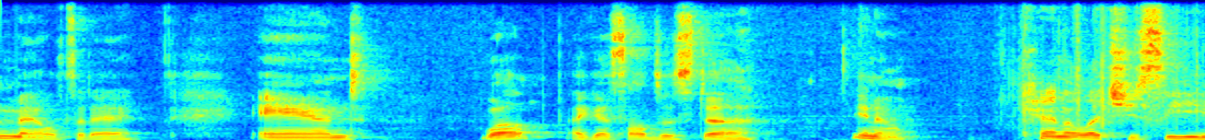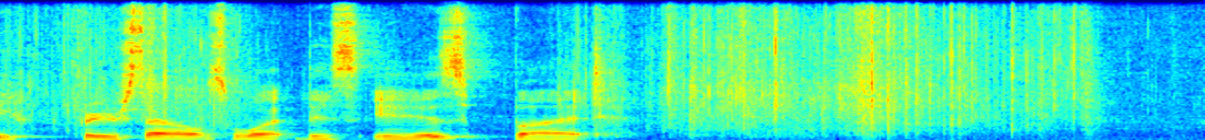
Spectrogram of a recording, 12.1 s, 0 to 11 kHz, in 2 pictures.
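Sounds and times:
bubble wrap crinkling: 4.9s - 12.0s.

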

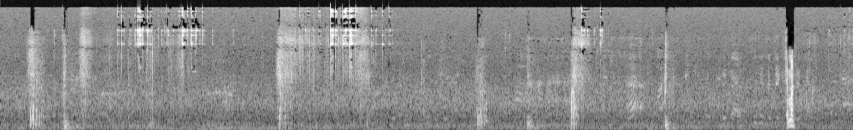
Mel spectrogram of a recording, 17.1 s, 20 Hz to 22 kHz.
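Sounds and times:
dog collar tags jingling: 2.2s - 4.8s, 5.6s - 8.0s, 11.4s - 12.3s, 16.5s - 17.0s
dog sniffing and snorting: 5.6s - 7.5s.

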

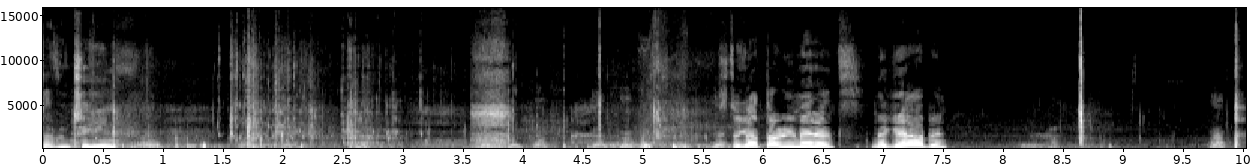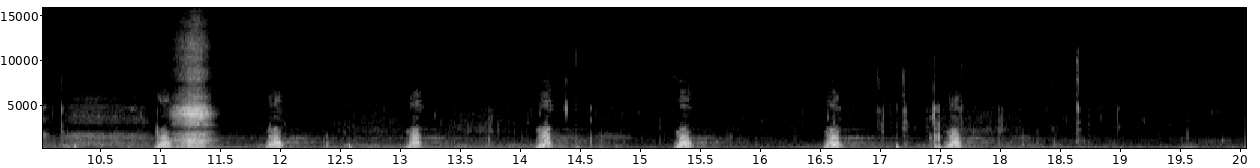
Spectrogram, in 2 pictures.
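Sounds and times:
dog barking: 3.9s - 5.0s, 9.7s - 10.0s, 11.0s - 11.2s, 11.9s - 12.3s, 13.0s - 13.4s, 14.1s - 14.6s, 15.3s - 15.8s, 16.5s - 17.0s, 17.6s - 17.8s.

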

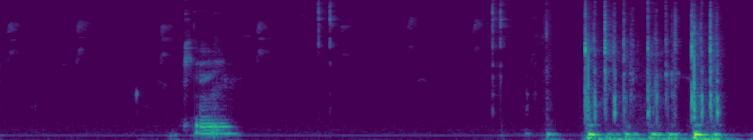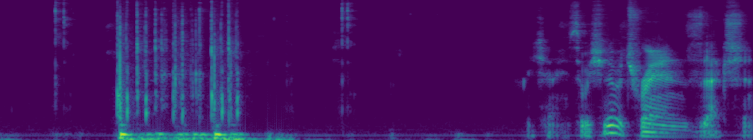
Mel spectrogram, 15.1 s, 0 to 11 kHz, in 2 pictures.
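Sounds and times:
typing on computer keyboard: 5.8s - 7.3s, 8.1s - 10.1s.

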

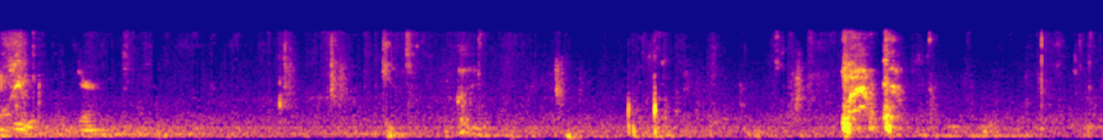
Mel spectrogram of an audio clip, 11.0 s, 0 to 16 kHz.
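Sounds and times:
person coughing: 8.4s - 9.2s.

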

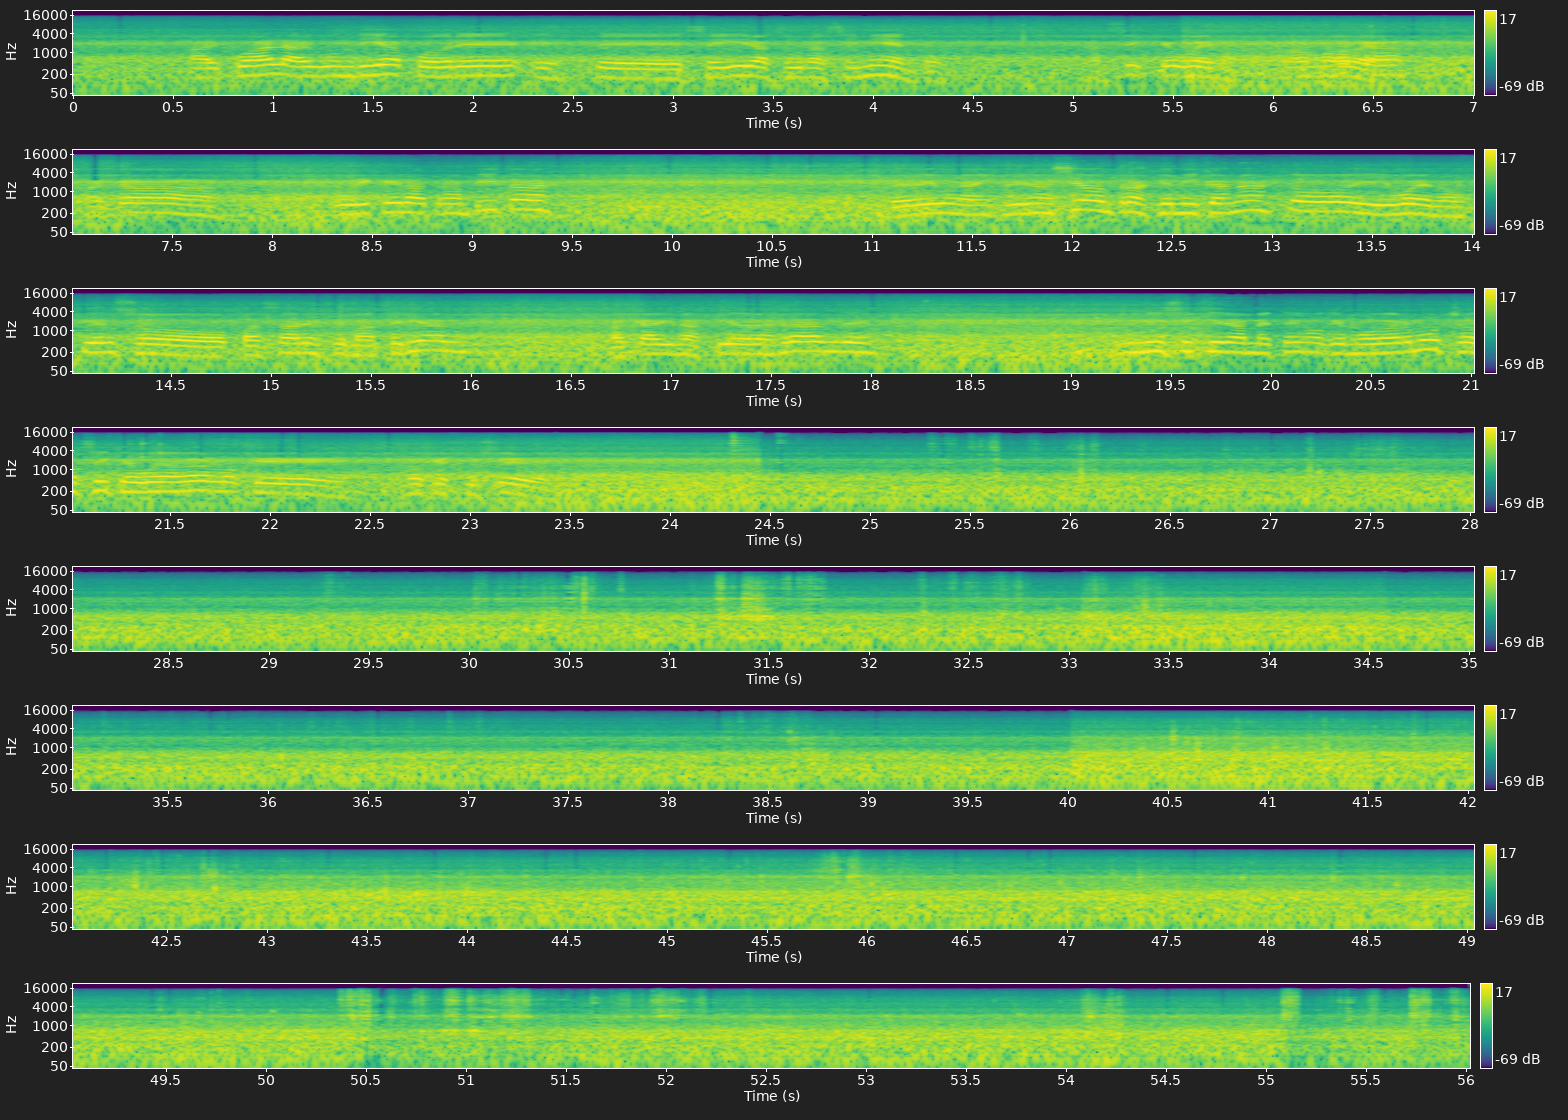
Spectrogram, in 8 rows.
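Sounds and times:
stream rushing over rocks: 0.0s - 56.0s.

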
